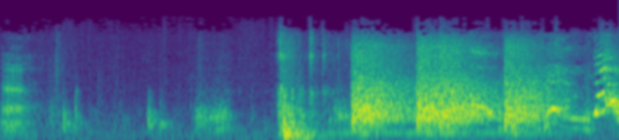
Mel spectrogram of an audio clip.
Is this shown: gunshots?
yes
